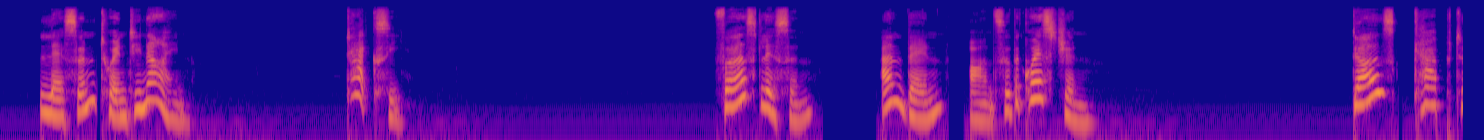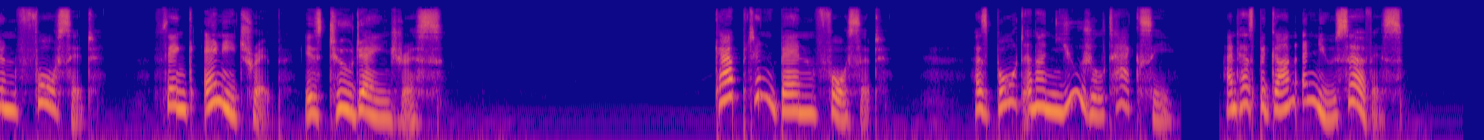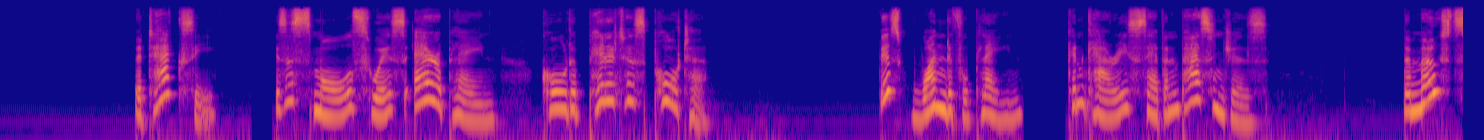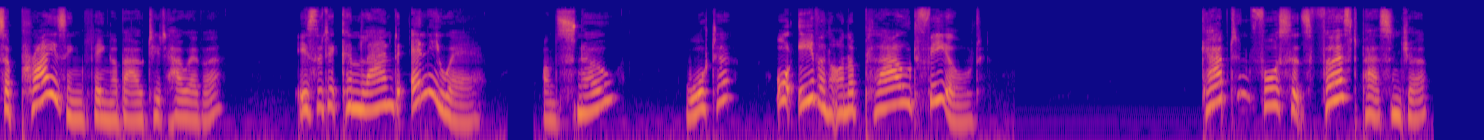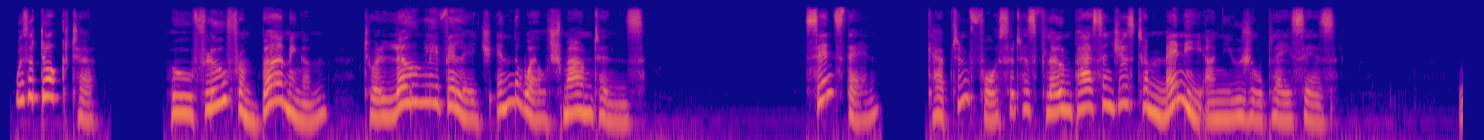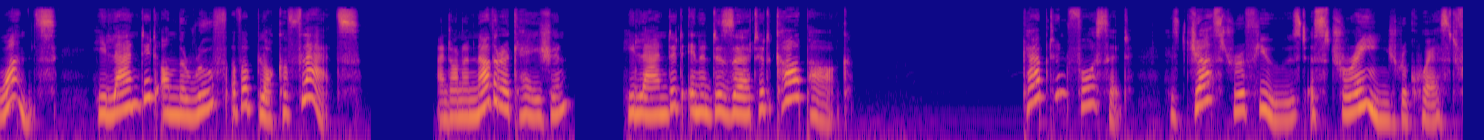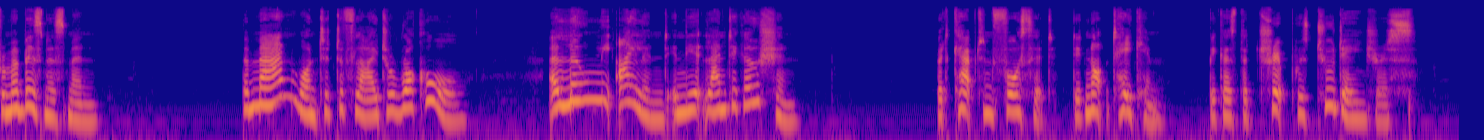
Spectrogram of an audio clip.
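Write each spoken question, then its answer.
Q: Does Captain Fawcett think any trip is too dangerous?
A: Yes, he refused to fly a businessman to Rockall because the trip was too dangerous.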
